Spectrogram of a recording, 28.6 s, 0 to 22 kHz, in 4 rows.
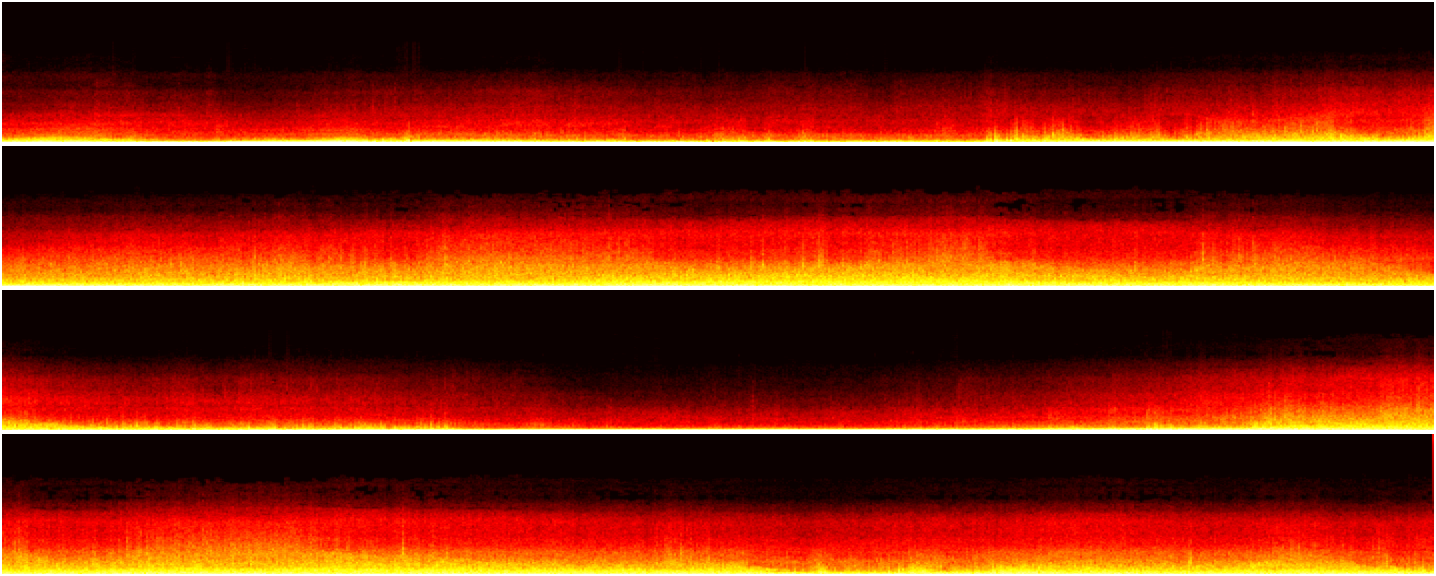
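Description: Twin-turbo Nissan 350z's V6, through a 3-inch true dual exhaust, being driven hard: revving up and dropping back again and again through the gears, over heavy wind and road noise. A little past halfway it falls to a low drone, then climbs steadily back up.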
